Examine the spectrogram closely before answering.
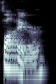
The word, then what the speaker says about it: FHIR: And the big software vehicle for moving things around is called FHIR, and that is pronounced fire.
